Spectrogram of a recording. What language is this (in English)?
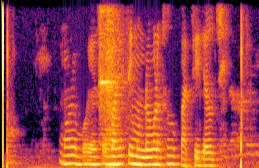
Odia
